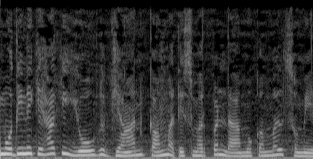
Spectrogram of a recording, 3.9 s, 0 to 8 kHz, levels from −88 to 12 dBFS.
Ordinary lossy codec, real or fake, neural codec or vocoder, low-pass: none; fake; codec, 16 kHz, 16 kbps, FreqCodec, larger model; none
